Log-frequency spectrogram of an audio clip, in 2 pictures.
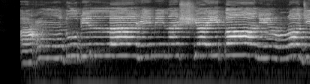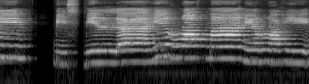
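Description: A boy's voice chanting Quran recitation from memory in a melodic style, with long held notes and ornamented turns. It comes in two long phrases with a brief breath about seven seconds in.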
